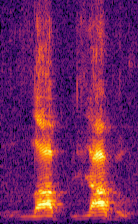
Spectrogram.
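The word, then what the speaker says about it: ラブ: to an English-speaking audience, because we pronounce love as love, when a Japanese person would pronounce it labu, and so it's tulaburu, which means trouble, and that's the anime in a nutshell.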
